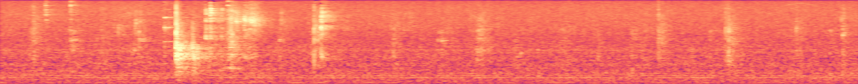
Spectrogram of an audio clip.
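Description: Metal chopsticks and spoons clinking and tapping against ceramic bowls and plates while eating, in scattered light clicks. The sharpest clink comes about a second in.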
